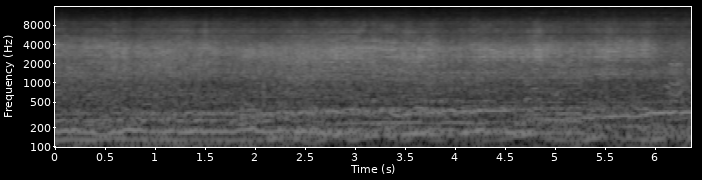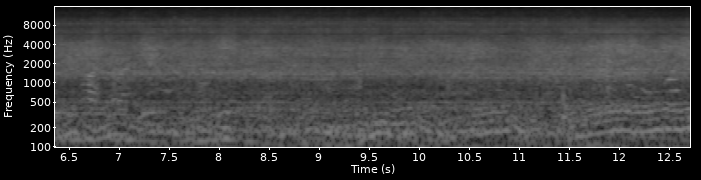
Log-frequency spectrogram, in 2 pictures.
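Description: A little 4-stroke Honda motorcycle at a grasstrack race revs hard and continuously as the rider winds the throttle through a turn, a loud droning engine roar mixed with other bikes and crowd ambience under a commentator's voice.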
